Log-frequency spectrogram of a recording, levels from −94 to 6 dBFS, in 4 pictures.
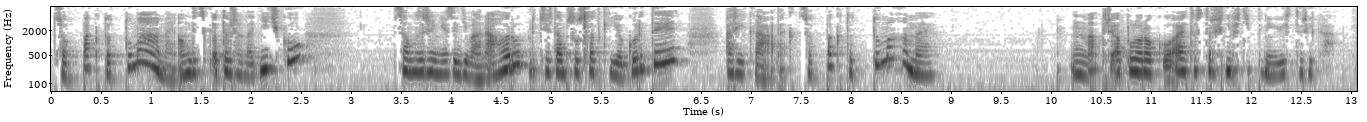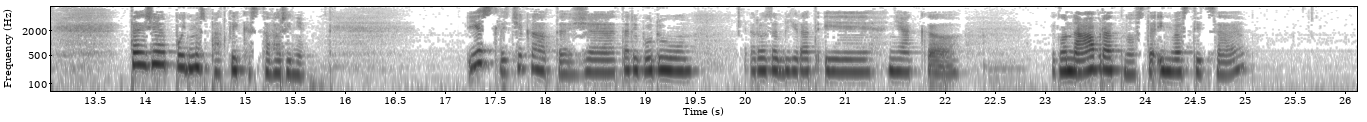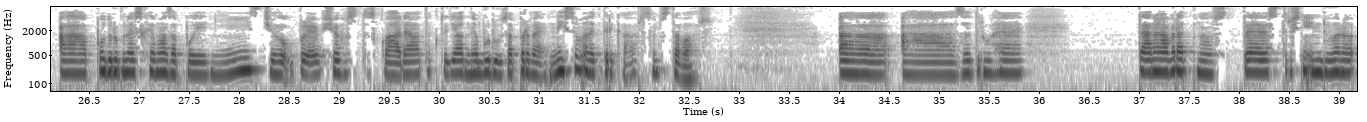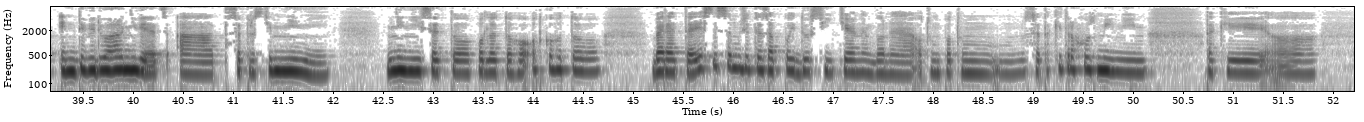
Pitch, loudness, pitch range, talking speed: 195 Hz, -26 LUFS, 180-215 Hz, 135 wpm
